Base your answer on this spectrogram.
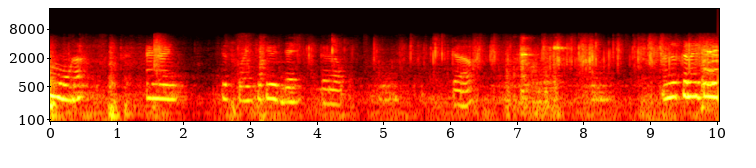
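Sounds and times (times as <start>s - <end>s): plastic packaging crinkling: 3.6s - 10.0s.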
